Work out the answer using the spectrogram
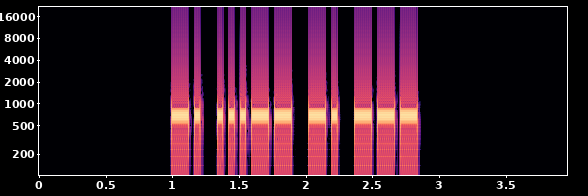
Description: Morse code, heard as a keyed tone, about 28 wpm, 700 Hz. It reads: N3NO
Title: USA Call Signs - 4 Characters - 28wpm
